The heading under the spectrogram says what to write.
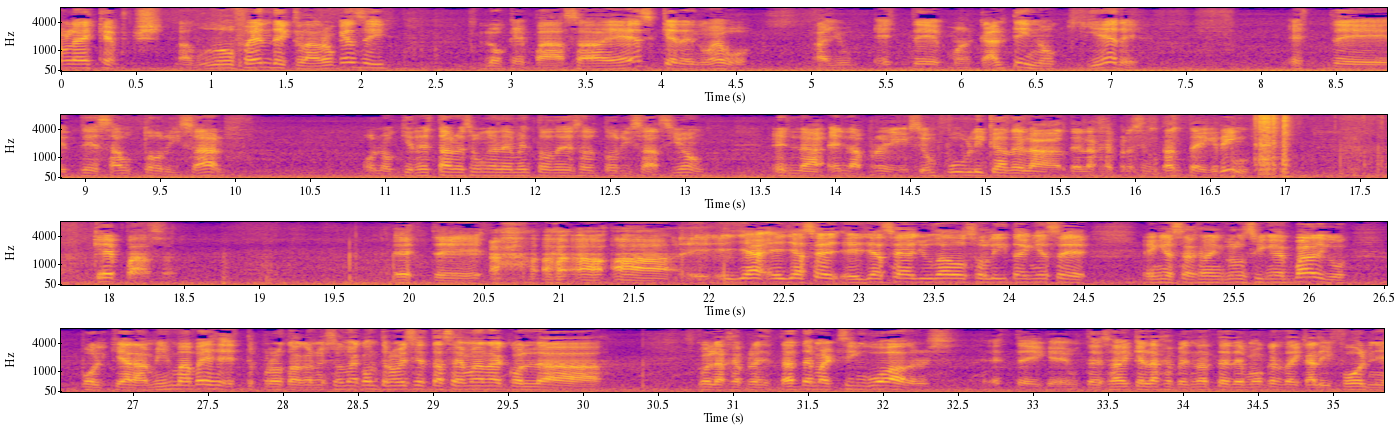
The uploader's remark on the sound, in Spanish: grabado desde la aplicación Anchor para Android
